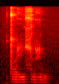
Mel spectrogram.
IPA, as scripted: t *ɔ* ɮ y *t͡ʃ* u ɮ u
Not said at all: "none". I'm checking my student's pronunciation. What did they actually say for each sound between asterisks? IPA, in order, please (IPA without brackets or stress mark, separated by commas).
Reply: ɔ, ɕ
